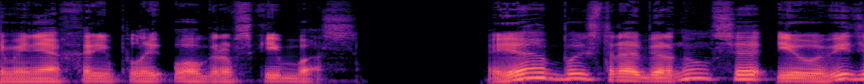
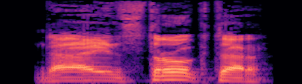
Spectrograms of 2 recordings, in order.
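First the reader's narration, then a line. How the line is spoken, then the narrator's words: Barking. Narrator (Russian): тут же рявкнул Огр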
